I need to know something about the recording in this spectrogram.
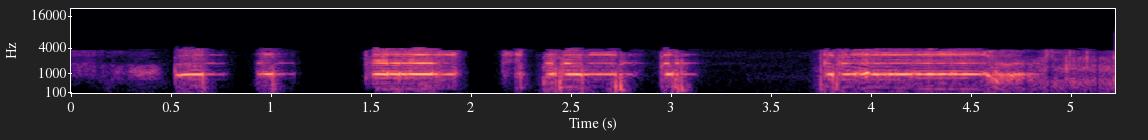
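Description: A voice makes a series of high-pitched toning sounds: several short, sharp bursts, then one longer sustained tone at the end, loud, with no speech.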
